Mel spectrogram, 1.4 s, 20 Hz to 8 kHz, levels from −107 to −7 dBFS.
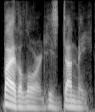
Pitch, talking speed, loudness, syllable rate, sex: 110 Hz, 255 wpm, -23 LUFS, 4.5 syllables/s, male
